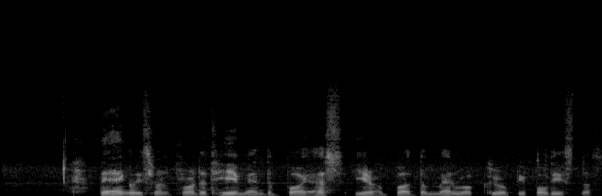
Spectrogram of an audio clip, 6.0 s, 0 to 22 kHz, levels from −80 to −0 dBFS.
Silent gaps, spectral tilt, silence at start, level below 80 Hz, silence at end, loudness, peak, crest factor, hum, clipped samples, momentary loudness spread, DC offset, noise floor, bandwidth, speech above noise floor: none; -3.5 dB/octave; 0.05 s; -84 dBFS; 0 s; -40 LUFS; -18 dBFS; 24 dB; none; under 0.1%; 10 LU; under 0.1%; -65 dBFS; 14 kHz; 24 dB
